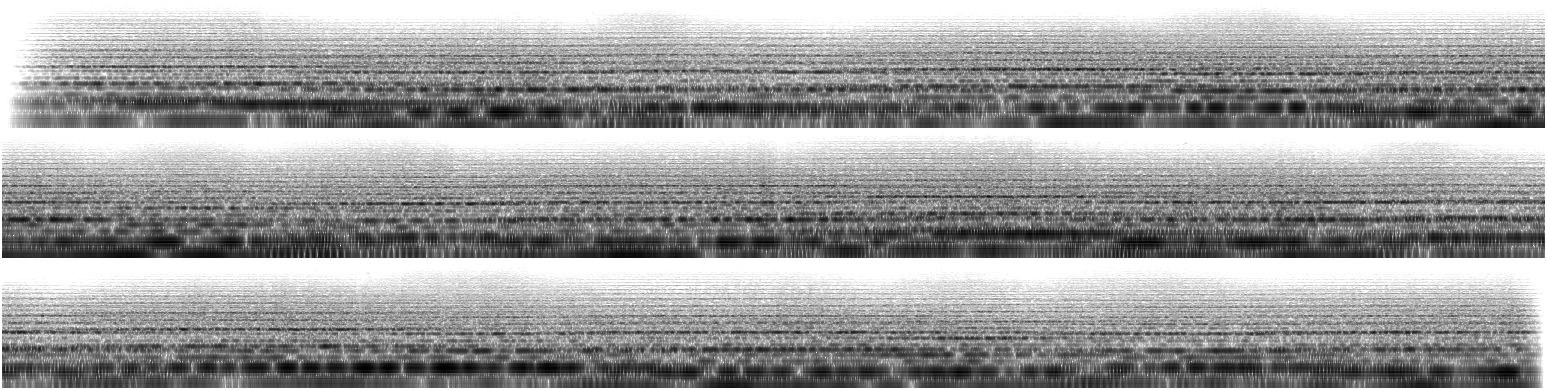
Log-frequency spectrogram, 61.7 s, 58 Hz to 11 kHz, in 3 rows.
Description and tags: ancient music for game or film by kris klavenes played on keyboard v2
ancient-music, sad-music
